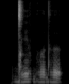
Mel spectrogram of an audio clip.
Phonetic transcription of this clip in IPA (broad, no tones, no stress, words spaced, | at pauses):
ɡ͡ǀevbʱɤ dʱə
